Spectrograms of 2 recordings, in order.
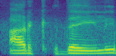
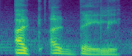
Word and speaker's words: ArchDaily: So it should be arch daily but it's arc daily because it comes from architecture. And how do you say it? Art daily.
